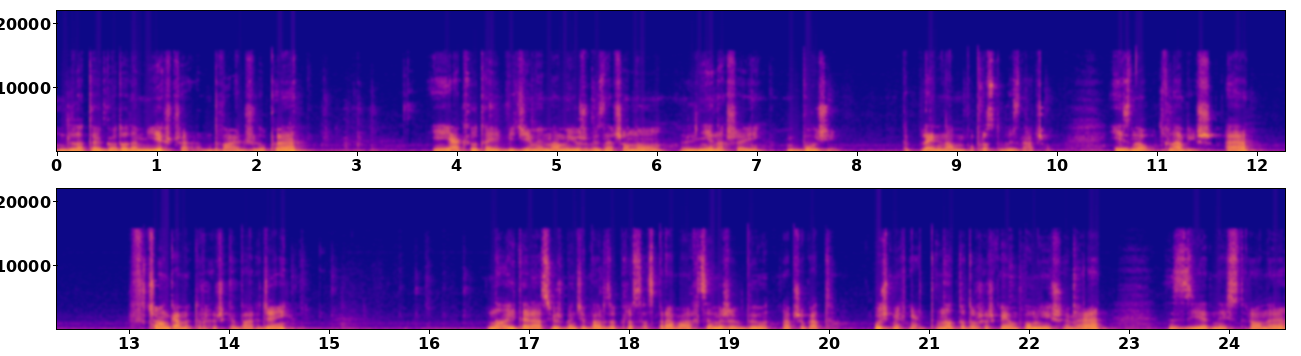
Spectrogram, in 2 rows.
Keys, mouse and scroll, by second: 1.4 middle click, 2.5 middle click, 3.0 ctrl+Tab, 4.4 ctrl+Tab, 4.5 right click, 5.2 ctrl+right click, 5.6 ctrl+right click, 5.7 middle click, 7.2 middle click, 8.9 middle click, 9.8 middle click, 11.1 e, 14.4 middle click, 15.2 shift+middle click, 15.3 scroll up 2, 15.7 middle click, 16.2 shift+middle click, 17.0 middle click, 18.3 middle click, 21.1 right click, 21.8 ctrl+right click, 22.0 ctrl+right click, 22.1 middle click, 22.4 middle click, 22.5 g.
